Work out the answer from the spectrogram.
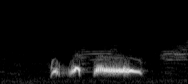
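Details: Decoy spotted dove giving its 'thúc bổi' luring call for wild doves: two short deep coos followed by a drawn-out one, then a faint higher bird note afterward.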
